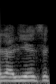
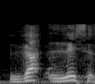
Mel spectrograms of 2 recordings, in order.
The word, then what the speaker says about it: Galese: Yo decía Gallese equivocadamente. También Denis, Víctor y Jorge el Niño. El apellido Óscar Acosta es Galese su pronunciación. Nos confirmó el señor Eddie Fleischmann. Es Galese, no Gallese, el arquero peruano.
